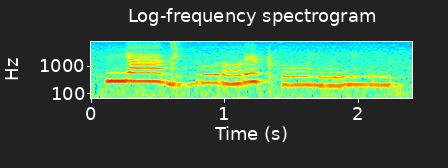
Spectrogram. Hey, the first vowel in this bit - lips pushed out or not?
no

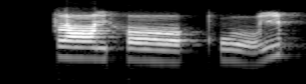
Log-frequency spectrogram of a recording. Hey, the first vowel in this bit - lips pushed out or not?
yes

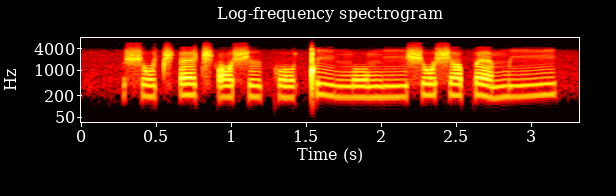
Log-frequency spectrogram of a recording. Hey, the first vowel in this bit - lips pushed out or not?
yes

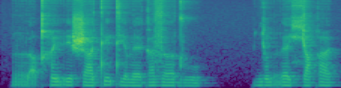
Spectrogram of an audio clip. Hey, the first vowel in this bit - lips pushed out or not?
no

